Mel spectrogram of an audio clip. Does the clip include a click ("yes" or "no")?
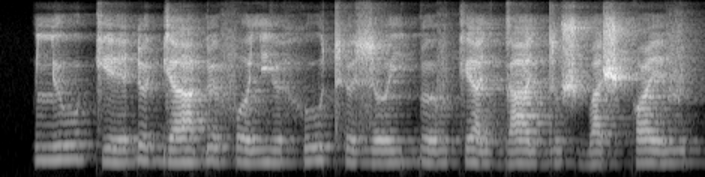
no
